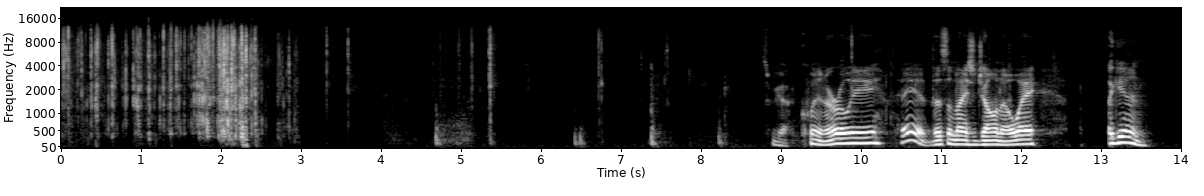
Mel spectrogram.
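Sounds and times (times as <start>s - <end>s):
foil wrapper crinkling and tearing: 0.0s - 3.8s
cards rustling as handled: 0.0s - 3.9s, 4.7s - 8.8s.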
